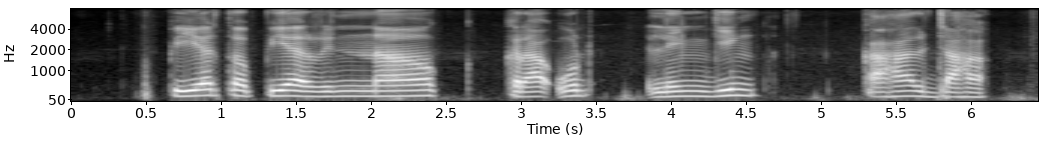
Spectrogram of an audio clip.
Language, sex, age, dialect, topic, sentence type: Magahi, male, 18-24, Northeastern/Surjapuri, banking, statement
